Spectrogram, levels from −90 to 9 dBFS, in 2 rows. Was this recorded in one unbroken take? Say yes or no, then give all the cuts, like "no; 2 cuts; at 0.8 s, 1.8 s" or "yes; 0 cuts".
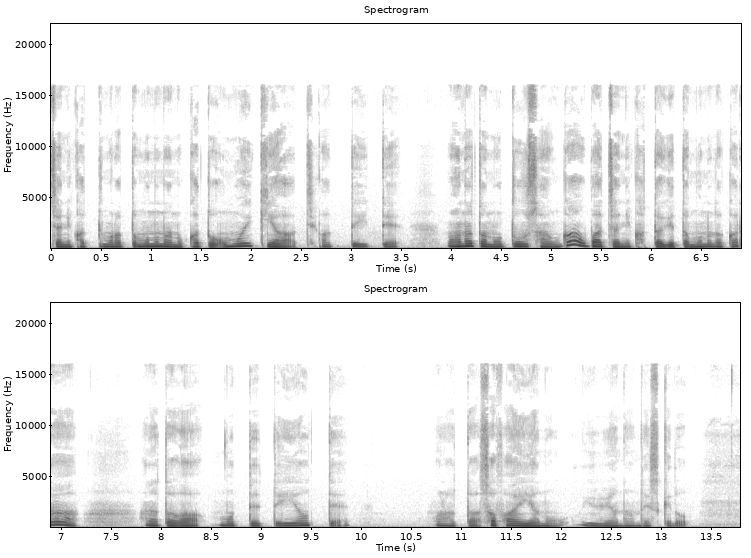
no; 2 cuts; at 8.5 s, 10.1 s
